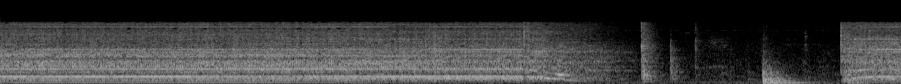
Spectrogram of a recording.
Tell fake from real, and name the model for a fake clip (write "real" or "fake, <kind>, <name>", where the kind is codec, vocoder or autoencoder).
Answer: real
